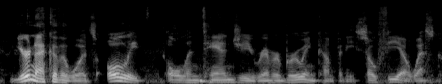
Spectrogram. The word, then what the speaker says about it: Olentangy: I want to smack patients who call it the Olentangy River. It's Olentangy.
